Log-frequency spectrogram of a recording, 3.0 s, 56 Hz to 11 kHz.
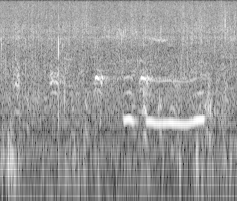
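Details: Tundra swan flock on 1 January 2014, with a long, steady, nasal drawn-out note lasting nearly a second, preceded by a shorter one, amid a murmur of other distant swan calls.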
